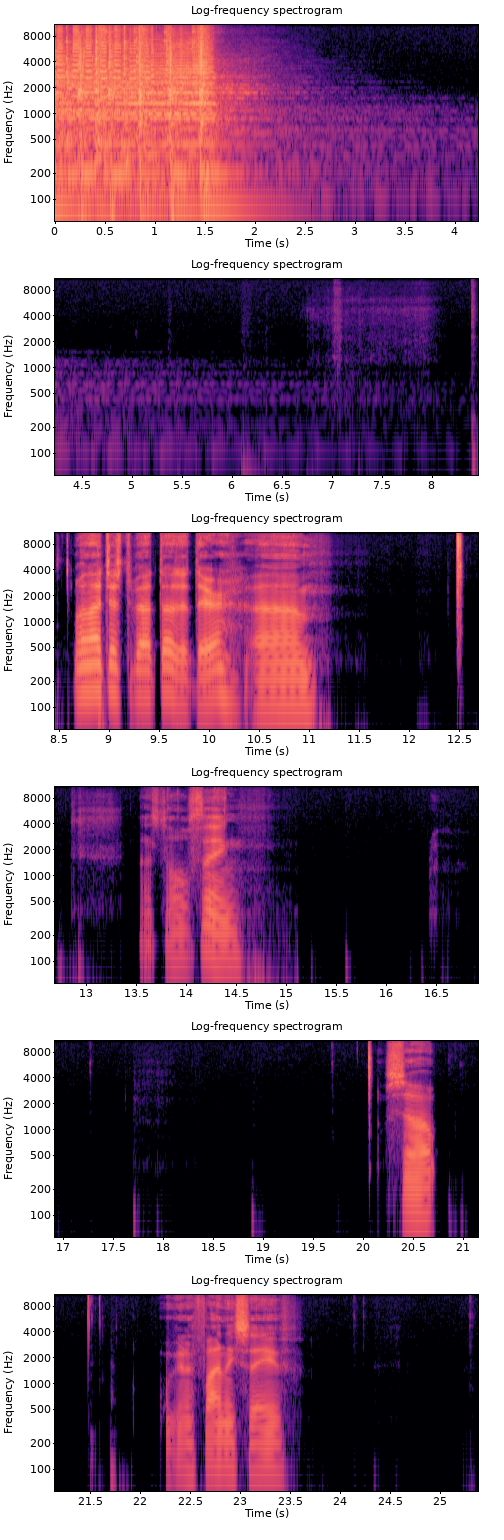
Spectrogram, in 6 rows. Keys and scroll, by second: 8.3 space, 10.4 super+=, 20.7 super+=.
